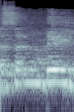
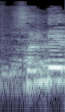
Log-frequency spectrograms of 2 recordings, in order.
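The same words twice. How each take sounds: First: संडे with a gliding "dei" ending; English-style संडे, drawn-out "ei" diphthong; proper English pronunciation. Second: संडे with a short, plain final "e"; local-style संडे, final vowel kept pure "e"; local pronunciation. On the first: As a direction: say संडे as "san-dei", final vowel sliding to i. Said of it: "इसको ऐसे बोलते हैं". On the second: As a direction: say संडे ending in a flat "de", no glide. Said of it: "संडे नहीं बोलते हैं". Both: Shown as a demonstration.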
